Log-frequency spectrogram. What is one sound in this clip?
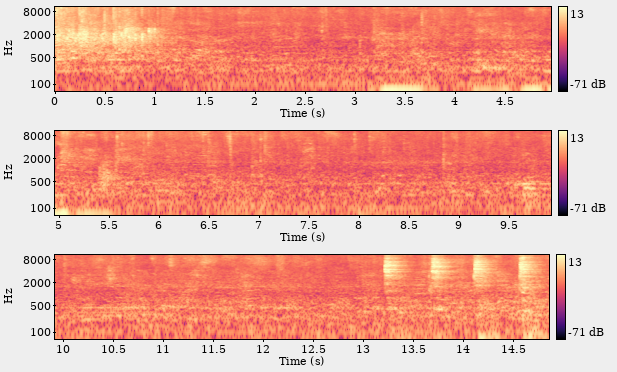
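Girls sing into microphones.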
